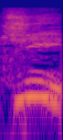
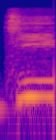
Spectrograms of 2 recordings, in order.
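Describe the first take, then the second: First: "জি" with the tongue pressed to the palate; correct letter G. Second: "জি" as the ordinary Bengali j syllable; everyday wrong G. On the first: Teacher corrects the natural G, "জি" from the palate. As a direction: press and release a firm j in "জি". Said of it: "এটা হবে". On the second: Teacher shows what we normally say, "জি" unemphasised. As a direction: say "জি" with an easy, natural j. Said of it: "জি বলে থাকি". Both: Shown as a demonstration.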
